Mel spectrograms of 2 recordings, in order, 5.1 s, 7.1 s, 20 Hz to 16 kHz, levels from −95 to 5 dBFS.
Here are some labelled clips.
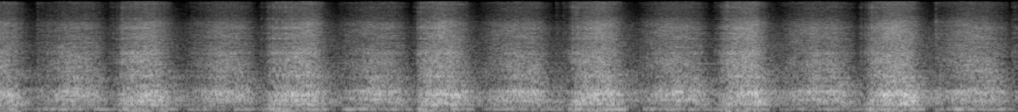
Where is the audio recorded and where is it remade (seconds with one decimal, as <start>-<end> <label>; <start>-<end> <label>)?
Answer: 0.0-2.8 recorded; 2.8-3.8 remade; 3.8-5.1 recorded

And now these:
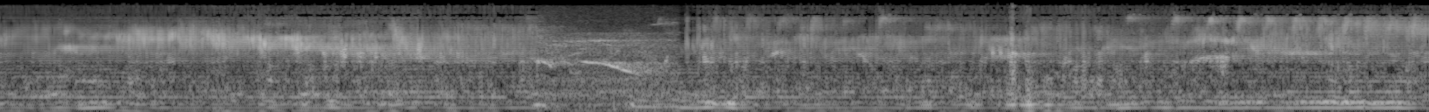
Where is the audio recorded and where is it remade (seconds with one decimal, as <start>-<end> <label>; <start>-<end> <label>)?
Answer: 0.0-2.7 remade; 2.7-3.4 recorded; 3.4-7.1 remade

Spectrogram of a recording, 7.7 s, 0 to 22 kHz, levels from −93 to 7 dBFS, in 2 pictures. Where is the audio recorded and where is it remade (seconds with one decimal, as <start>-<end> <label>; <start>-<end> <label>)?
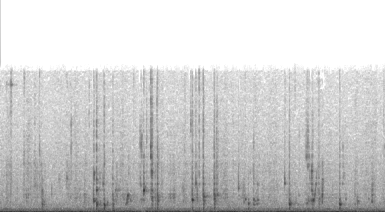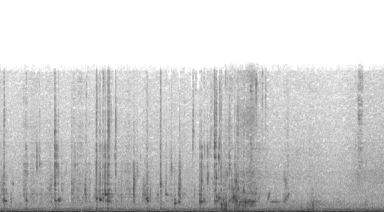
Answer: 0.0-7.7 recorded

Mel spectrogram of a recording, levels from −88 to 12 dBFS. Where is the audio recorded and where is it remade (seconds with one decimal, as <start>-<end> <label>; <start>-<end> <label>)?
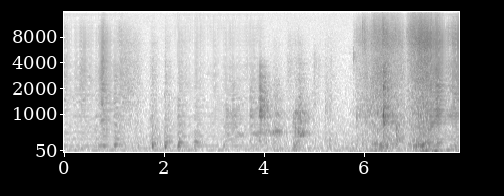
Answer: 0.0-1.2 remade; 1.2-2.2 recorded; 2.2-4.0 remade; 4.0-7.3 recorded; 7.3-7.9 remade

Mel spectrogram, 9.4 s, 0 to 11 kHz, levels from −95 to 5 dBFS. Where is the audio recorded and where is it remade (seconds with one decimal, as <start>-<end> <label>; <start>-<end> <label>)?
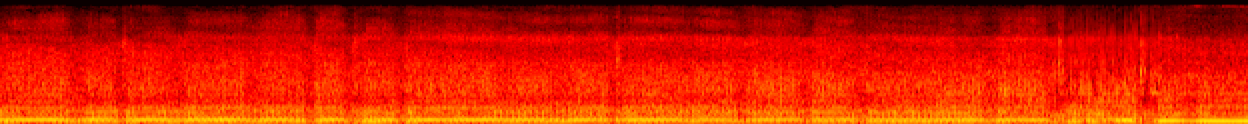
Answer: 0.0-7.9 recorded; 7.9-8.7 remade; 8.7-9.4 recorded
